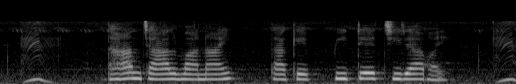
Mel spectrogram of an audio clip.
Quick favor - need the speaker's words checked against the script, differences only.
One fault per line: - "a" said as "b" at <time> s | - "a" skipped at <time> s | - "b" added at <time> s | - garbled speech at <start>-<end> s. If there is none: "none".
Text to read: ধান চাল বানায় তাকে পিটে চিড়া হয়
none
